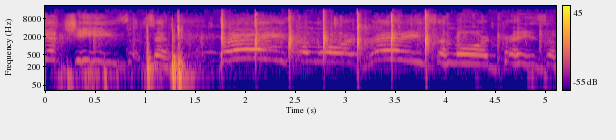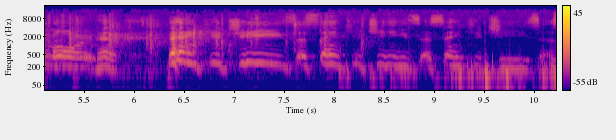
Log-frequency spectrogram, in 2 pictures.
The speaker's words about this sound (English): How about we clap our hands? Let's make a joyful noise to the Lord. Hallelujah.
